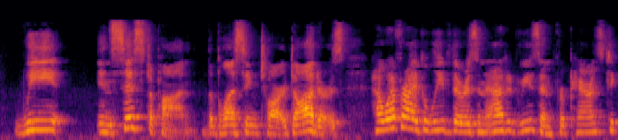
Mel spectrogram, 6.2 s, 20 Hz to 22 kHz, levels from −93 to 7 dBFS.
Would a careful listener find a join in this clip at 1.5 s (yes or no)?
no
